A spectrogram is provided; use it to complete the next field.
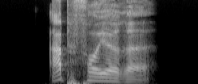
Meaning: inflection of abfeuern: 1. first-person singular dependent present 2. first/third-person singular dependent subjunctive I
- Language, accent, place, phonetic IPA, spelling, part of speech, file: German, Germany, Berlin, [ˈapˌfɔɪ̯əʁə], abfeuere, verb, De-abfeuere.ogg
